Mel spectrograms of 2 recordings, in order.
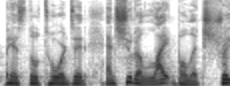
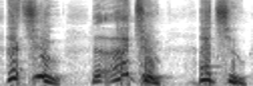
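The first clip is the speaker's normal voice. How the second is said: high-pitched mock sneeze; a string of loud, high achoos; acted sneeze; 10 semitones higher, 5 dB louder, slower than usual. Deku sneezing from pollen, high mock sneezes. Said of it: "would start coming off from Deku".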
